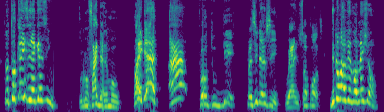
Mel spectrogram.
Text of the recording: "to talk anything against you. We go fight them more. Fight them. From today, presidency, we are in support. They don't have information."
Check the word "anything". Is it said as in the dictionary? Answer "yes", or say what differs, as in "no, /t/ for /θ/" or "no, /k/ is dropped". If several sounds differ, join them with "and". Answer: no, /s/ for /θ/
